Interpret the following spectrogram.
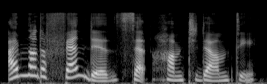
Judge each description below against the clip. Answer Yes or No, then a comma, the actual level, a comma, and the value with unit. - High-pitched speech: Yes, very high, 250 Hz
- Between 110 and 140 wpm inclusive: Yes, slow, 135 wpm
